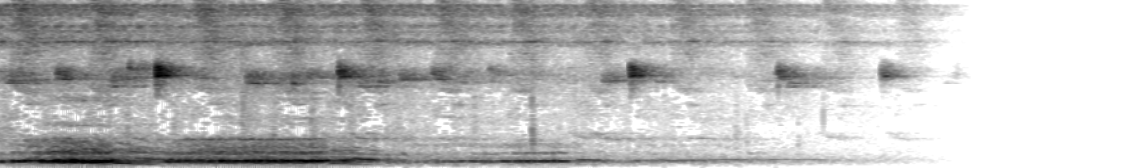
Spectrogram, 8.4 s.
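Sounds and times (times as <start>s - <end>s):
howler monkey: 0.0s - 6.2s.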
